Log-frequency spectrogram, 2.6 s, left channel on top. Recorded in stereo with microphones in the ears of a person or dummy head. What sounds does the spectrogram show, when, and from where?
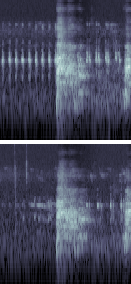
1.1 s a dog barking: 65° left (ahead or behind), 2.5 m; by 2.6 s 45° left (ahead or behind), 2.5 m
